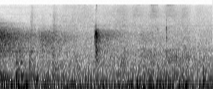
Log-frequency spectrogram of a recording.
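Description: Snooker balls knock together with a crisp clack.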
